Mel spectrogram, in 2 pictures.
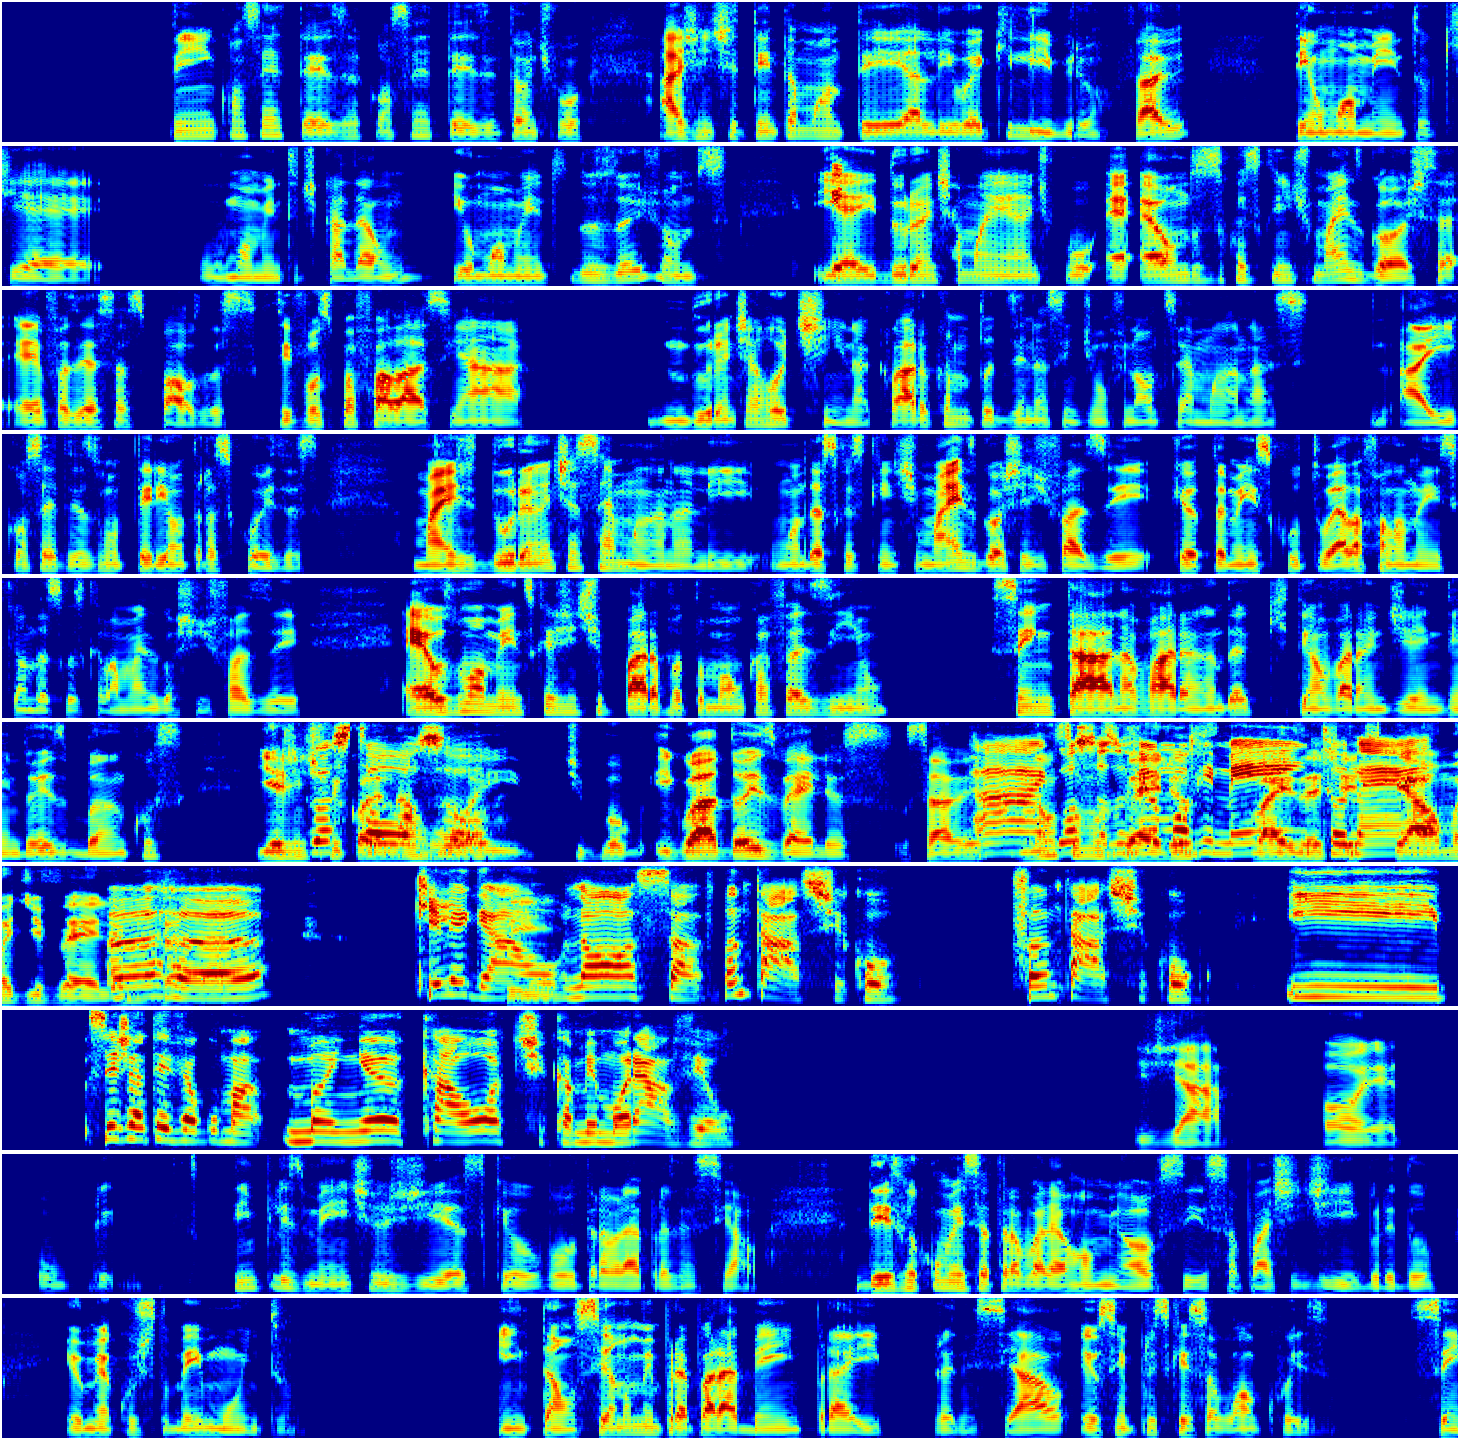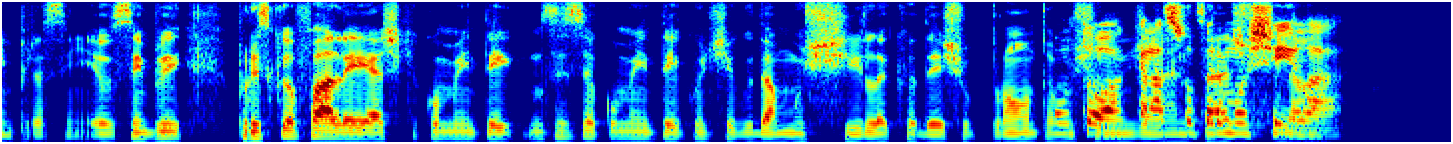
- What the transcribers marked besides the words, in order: unintelligible speech; laugh
- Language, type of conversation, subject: Portuguese, podcast, Como é a rotina matinal aí na sua família?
